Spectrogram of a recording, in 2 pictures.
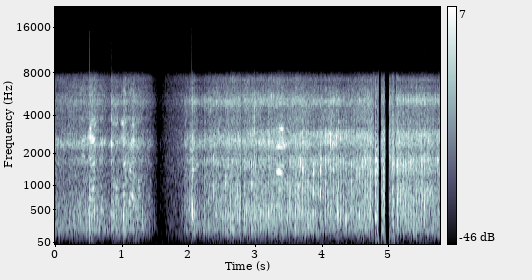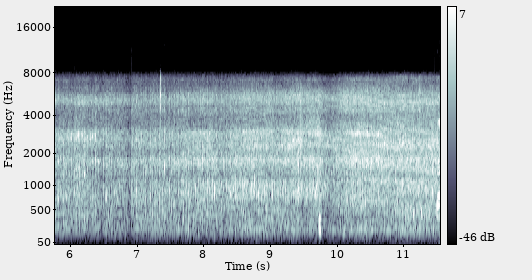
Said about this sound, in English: That is the presidential chopper.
